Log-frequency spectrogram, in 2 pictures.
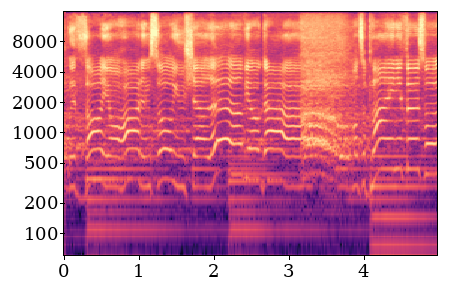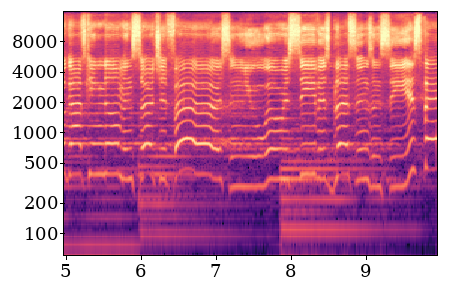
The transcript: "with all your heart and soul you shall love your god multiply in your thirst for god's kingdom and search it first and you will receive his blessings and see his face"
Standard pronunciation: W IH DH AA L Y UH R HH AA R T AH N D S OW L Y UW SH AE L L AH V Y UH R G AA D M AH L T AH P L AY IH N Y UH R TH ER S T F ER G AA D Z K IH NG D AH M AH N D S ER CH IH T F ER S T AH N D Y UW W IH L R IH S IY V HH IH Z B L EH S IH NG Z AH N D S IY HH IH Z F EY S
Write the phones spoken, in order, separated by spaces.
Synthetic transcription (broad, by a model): W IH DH AA L Y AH R HH AA R T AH N S OW L Y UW SH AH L L AH V Y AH R G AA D M AH L T AH P L AY IH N Y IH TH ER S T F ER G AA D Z K IH NG D AH M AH N S ER CH IH T F ER S T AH N Y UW W IH L R IH S IY V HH IH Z B L EH S IH NG Z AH N S IY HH IH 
